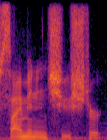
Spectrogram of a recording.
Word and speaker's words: Simon and Schuster: I think basically they're kind of at the mercy of Simon and Schuster? Is that how you pronounce it? Yep, and Domo Arigato.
